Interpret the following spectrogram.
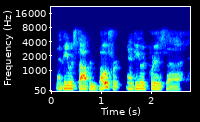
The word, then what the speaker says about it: Beaufort: It's not Beaufort, although it's spelled the same. It is Beaufort, North Carolina.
